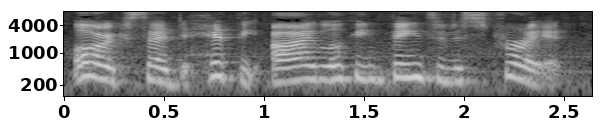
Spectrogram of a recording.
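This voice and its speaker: High-pitched woman giving a dramatic reading. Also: fairly quick, bright, forceful tone. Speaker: reader.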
